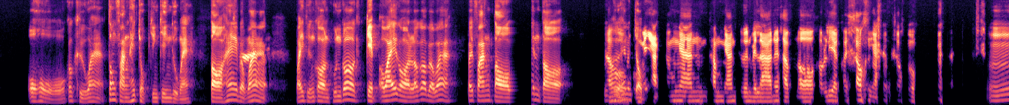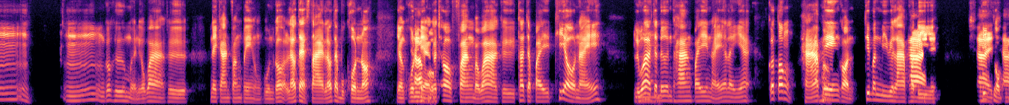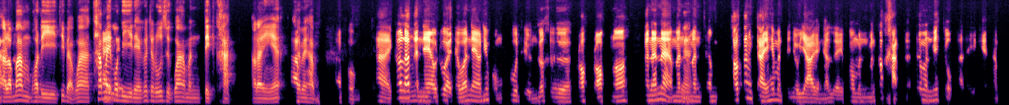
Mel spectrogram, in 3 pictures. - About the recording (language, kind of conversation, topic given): Thai, podcast, มีเหตุการณ์อะไรที่ทำให้คุณเริ่มชอบแนวเพลงใหม่ไหม?
- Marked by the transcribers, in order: distorted speech; chuckle; laughing while speaking: "เข้างาน ครับผม"; chuckle; other background noise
